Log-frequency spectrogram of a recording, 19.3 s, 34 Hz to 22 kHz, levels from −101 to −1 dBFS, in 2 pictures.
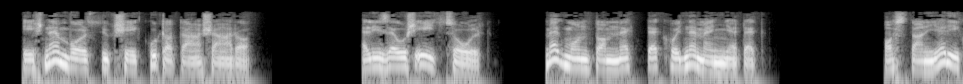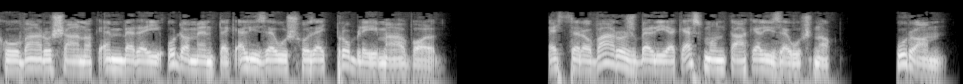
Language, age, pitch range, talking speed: Hungarian, 50-69, 100-125 Hz, 90 wpm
